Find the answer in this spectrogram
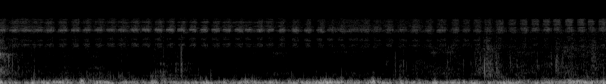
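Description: A low, uneven rumble of wind and handling noise on the microphone, under a steady, high-pitched chirring of insects.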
